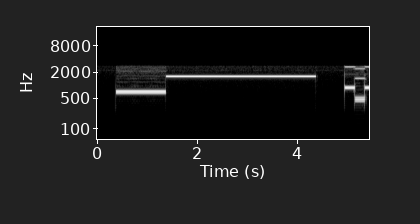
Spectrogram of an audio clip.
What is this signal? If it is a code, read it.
Two-tone page, heard as a one-second tone, then a three-second tone, about 710 then 1600 Hz. It is heard from 0.4 to 4.4 s.
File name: pager / 46 RESCUE DUTY / wcalert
